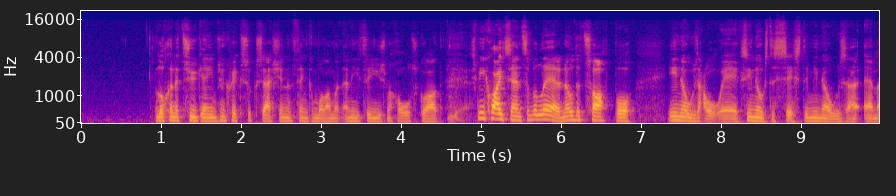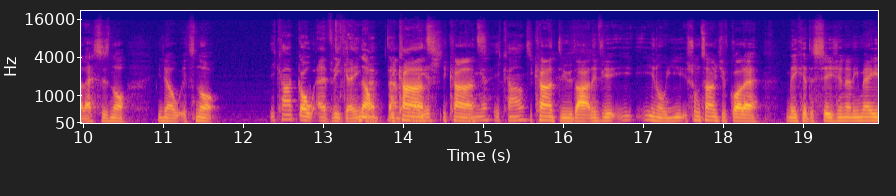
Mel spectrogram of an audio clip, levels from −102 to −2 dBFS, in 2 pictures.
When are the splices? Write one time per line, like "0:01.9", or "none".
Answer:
0:01.5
